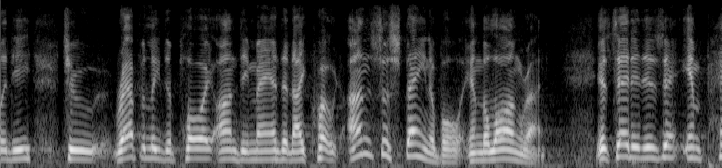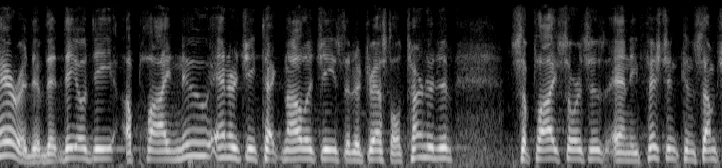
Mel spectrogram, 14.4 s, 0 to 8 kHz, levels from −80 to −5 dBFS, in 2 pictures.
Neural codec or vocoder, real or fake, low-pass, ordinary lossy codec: none; real; 7.2 kHz; Opus, 32 kbps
